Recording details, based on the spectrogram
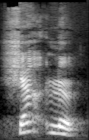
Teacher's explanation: اب یہاں پہ ہم نے شین کو جھٹکا دے کر پڑھنا ہے اس سکون کی وجہ سے.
